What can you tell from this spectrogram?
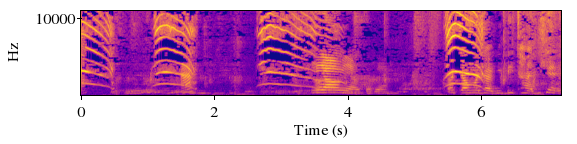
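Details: A litter of three young kittens born in a house, crying with about four loud, high, down-curving mews spaced a second or more apart, quieter squeaks between them.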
